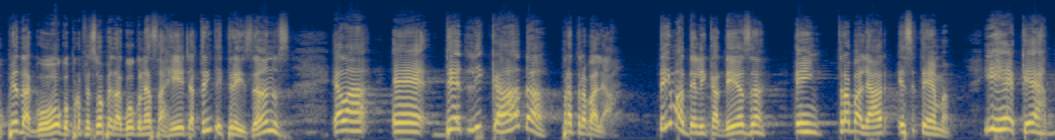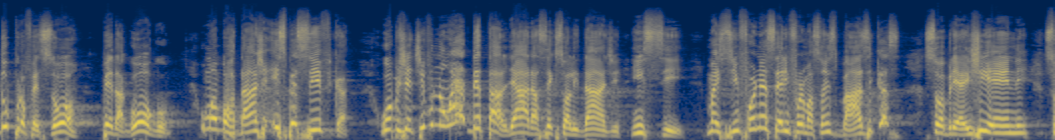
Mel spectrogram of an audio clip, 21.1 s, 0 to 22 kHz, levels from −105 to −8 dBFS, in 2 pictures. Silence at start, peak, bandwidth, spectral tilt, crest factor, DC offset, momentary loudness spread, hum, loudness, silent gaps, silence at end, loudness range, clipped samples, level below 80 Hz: 0 s; -12 dBFS; 14 kHz; -5 dB/octave; 12 dB; under 0.1%; 7 LU; none; -23 LUFS; none; 0 s; 1 LU; under 0.1%; -54 dBFS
